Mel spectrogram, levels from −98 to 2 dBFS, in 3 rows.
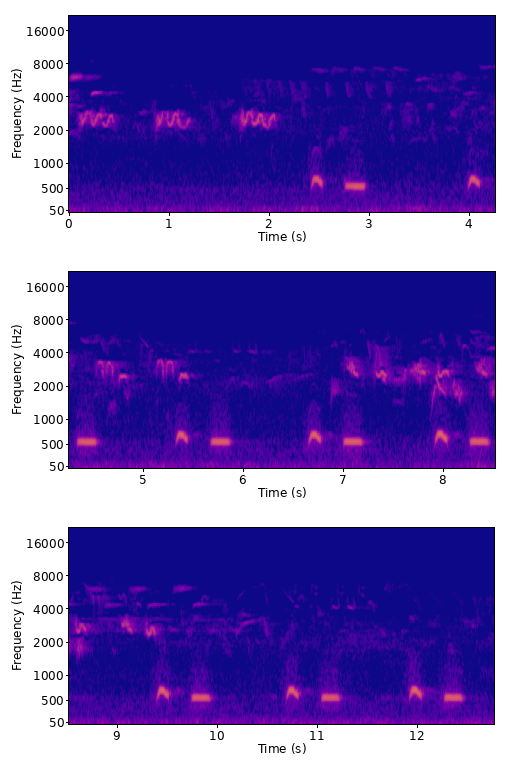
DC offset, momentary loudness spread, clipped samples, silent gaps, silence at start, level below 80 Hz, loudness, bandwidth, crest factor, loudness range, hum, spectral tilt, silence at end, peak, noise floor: under 0.1%; 11 LU; under 0.1%; none; 0 s; -78 dBFS; -51 LUFS; 16 kHz; 16 dB; 4 LU; none; -1.5 dB/octave; 0 s; -34 dBFS; -74 dBFS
